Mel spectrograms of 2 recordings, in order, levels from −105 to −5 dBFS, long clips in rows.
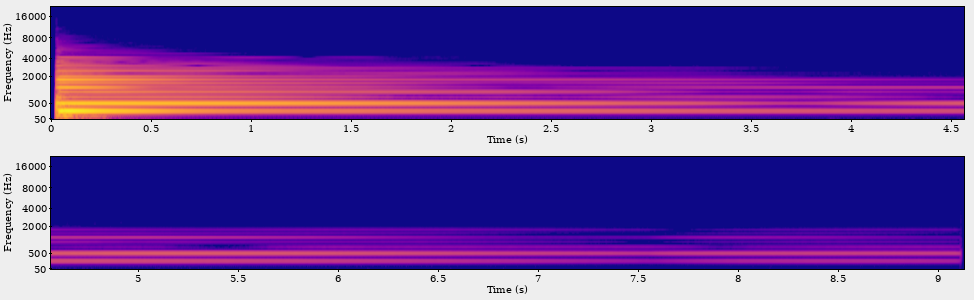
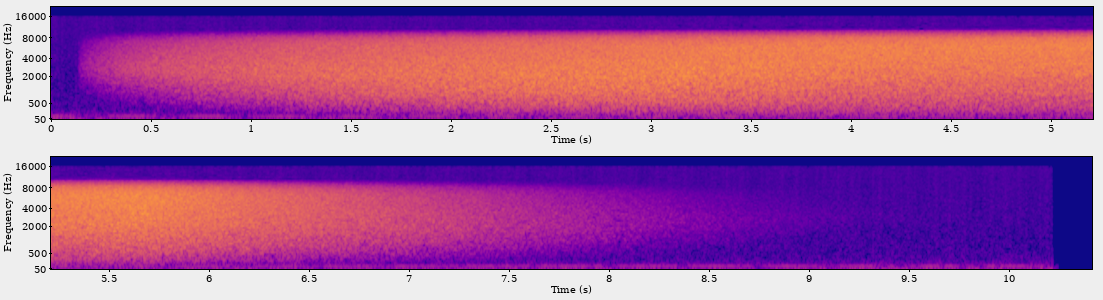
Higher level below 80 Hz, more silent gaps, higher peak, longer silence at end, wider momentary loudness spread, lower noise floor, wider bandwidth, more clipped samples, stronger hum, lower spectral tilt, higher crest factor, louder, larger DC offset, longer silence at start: first, -68 dBFS vs -80 dBFS; neither; first, -2 dBFS vs -12 dBFS; first, 6.5 s vs 2.95 s; first, 29 LU vs 17 LU; second, -65 dBFS vs -74 dBFS; second, 4.3 kHz vs 16 kHz; neither; neither; first, -5.5 dB/octave vs 5 dB/octave; first, 24 dB vs 16 dB; about the same, -23 LUFS vs -21 LUFS; neither; second, 0 s vs 0.3 s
